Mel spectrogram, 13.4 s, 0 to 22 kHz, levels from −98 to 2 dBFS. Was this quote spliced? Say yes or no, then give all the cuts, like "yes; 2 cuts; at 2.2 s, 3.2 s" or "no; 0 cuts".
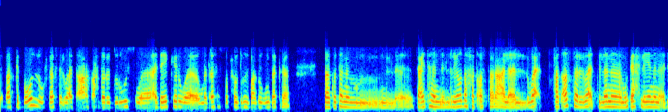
yes; 3 cuts; at 5.1 s, 6.8 s, 11.1 s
